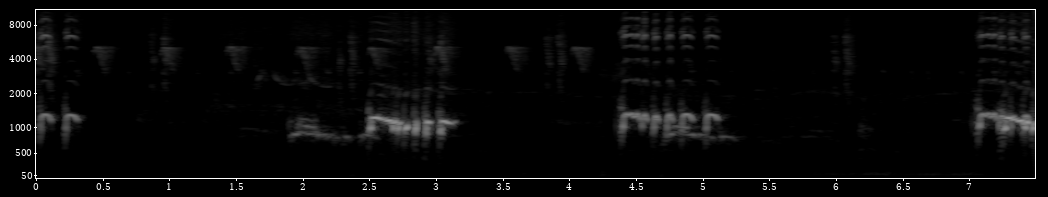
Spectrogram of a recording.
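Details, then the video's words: Melodious local zebra dove with a strong voice gives low soft coos leading into loud, rapidly pulsed rolling phrases, three phrases in close succession. "Kutut Lokal Suara Besar MERDU"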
